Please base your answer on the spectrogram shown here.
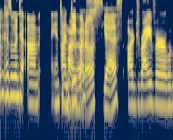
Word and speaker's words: Antiparos: Well, most people say Antiparos, but the Greek way is Antiparos because of the accent being on a different letter.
